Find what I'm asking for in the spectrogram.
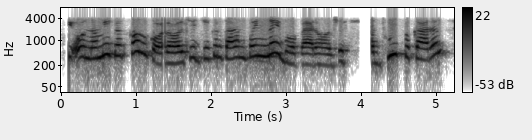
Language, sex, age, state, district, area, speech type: Maithili, male, 18-30, Bihar, Muzaffarpur, urban, conversation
